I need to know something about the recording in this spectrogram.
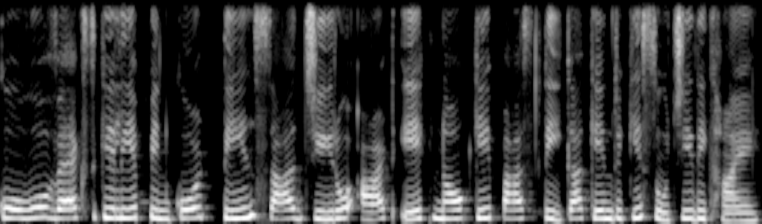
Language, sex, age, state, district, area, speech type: Hindi, female, 18-30, Uttar Pradesh, Jaunpur, urban, read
